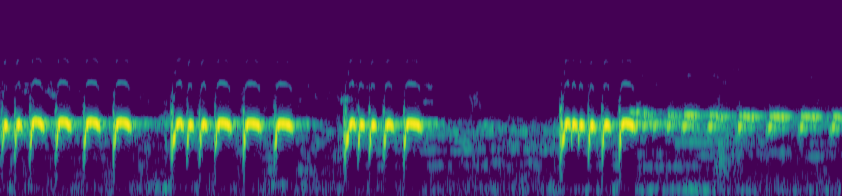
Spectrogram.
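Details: Zebra dove, a local perkutut, in full song with a loud voice: quick strings of rolling, hollow coo notes in phrases about every second, ending in a longer, level coo.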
